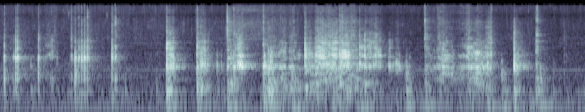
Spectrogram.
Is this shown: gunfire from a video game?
no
